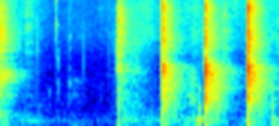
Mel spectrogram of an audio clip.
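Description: A short burst of hand clapping: four sharp, crisp claps in an even, steady rhythm after a brief silence, moderately loud with no voices.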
